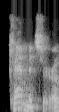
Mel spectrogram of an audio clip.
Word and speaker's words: Kamnitzer: David Kamnitzer. Hope I'm pronouncing that right, Dr. David. And accents on the first syllable. Okay. Kamnitzer. Kamnitzer.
